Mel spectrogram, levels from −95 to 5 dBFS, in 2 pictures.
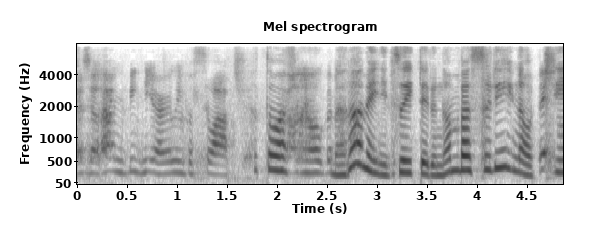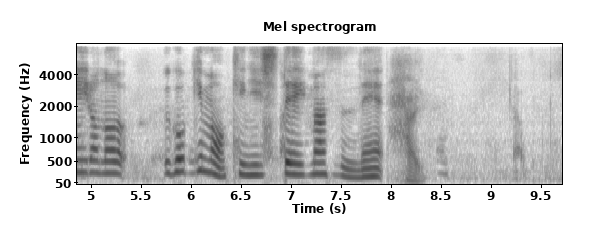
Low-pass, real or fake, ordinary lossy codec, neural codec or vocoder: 7.2 kHz; fake; none; codec, 16 kHz, 0.8 kbps, ZipCodec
